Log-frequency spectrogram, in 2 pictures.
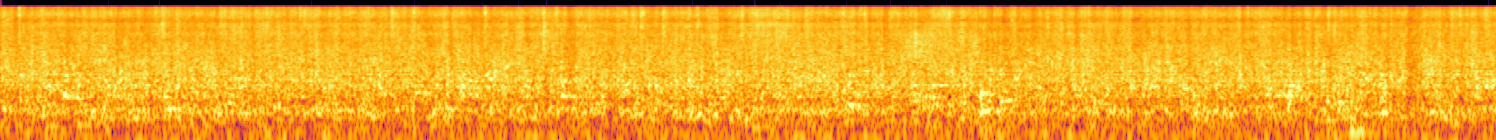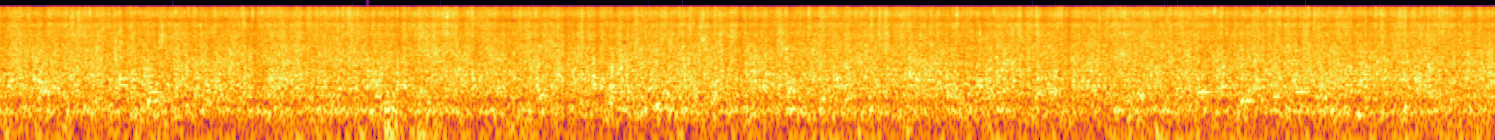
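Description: Rain falling steadily on a corrugated metal roof: a dense, even hiss that does not let up.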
